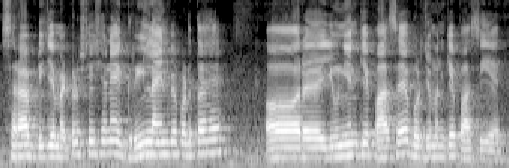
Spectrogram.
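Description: A man's voice: a little high, steady tone, unhurried, a little hiss or hum. A man from India walking through a night market outdoors, talking casually to viewers with lots of fillers and English words mixed in. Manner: chatty, many fillers, mixes Hindi with English words. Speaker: travel vlogger. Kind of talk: casual walking vlog narration. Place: busy city street market at night, outdoors. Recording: echoey street with faint ambience.

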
